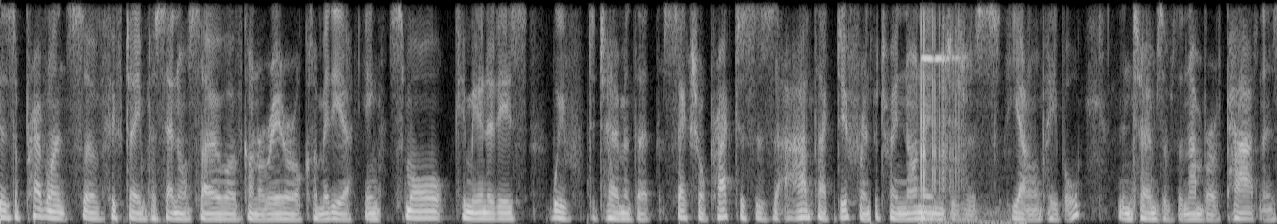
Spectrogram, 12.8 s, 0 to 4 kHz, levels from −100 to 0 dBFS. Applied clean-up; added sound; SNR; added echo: none; Keys jangling; 2 dB; none.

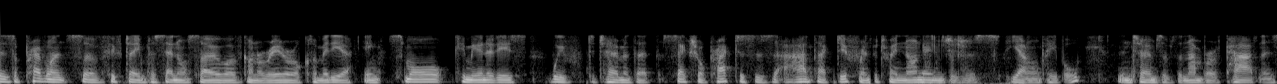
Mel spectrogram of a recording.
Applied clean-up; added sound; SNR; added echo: neural mask model Resemble Enhance denoiser.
